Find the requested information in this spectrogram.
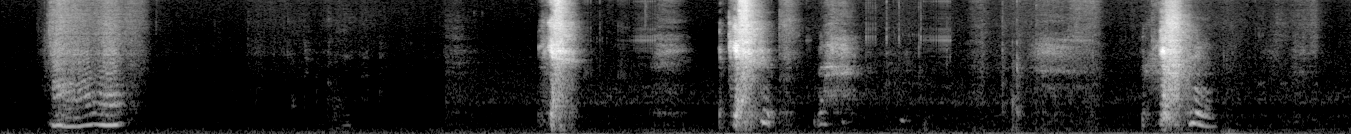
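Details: Sick, snotty sneezing from a consenting model: four loud, sharp sneezes spaced a few seconds apart in a quiet room, with a brief voiced sound before them.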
